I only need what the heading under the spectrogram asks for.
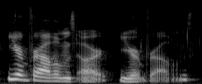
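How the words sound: It is said sassily, with a playful flair. "Or you can do the sassy method"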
